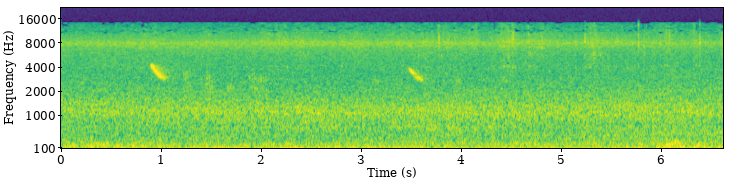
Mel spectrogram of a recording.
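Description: Steady low outdoor rumble with a faint short high chirp twice, about one and three and a half seconds in.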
